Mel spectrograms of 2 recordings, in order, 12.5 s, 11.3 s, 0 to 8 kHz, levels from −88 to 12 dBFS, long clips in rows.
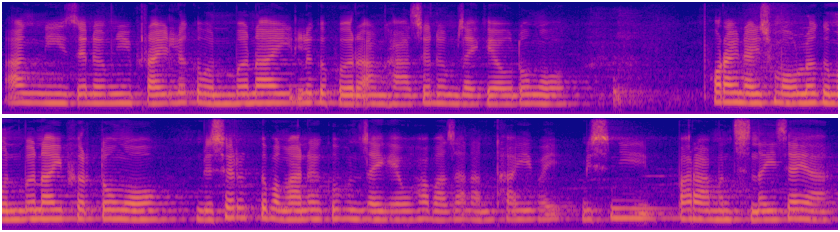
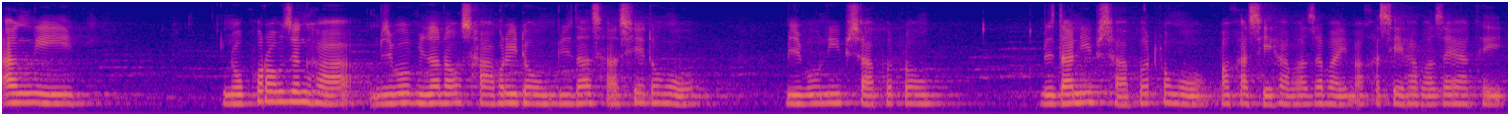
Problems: low volume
